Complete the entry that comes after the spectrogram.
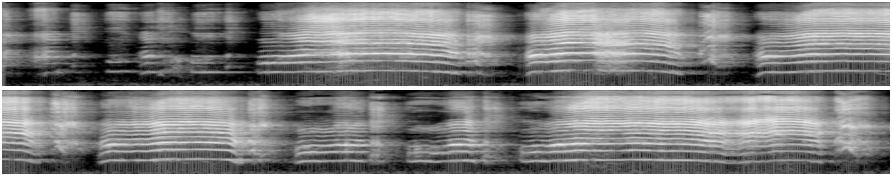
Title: NEW BORN BABY CRYING SOUND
